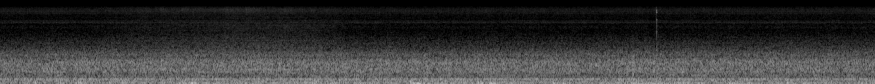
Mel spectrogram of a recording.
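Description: Steady background hiss with a constant low electrical-sounding hum, the room and microphone noise of the recording.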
